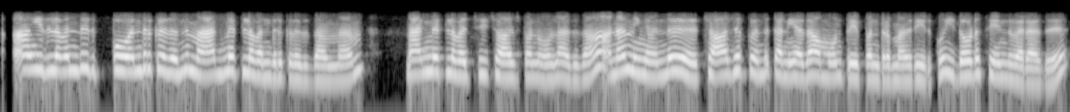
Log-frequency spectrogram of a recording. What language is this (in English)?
Tamil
